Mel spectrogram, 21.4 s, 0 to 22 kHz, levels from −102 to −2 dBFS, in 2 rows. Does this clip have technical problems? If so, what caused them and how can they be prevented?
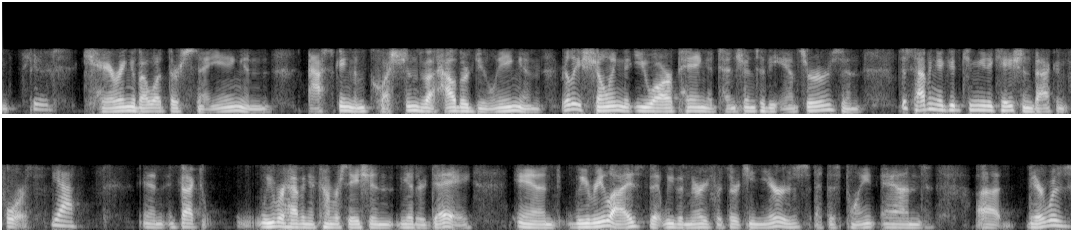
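Yes. The speech has G.723.1 codec damage from start to finish, and it is heavy. Nothing comes through above about 3.8 kHz, so the sound is muffled and boxy. Consonants smear together. The voice has a hoarse, grainy edge. The codec models speech in 30 ms chunks and adapts slowly. At such a low rate, which fits a 6.3 kbit/s stream, fine detail is simply discarded. To prevent it, record or transmit with a wideband codec at a higher bitrate.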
